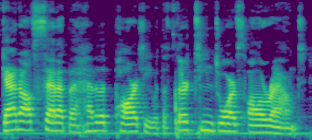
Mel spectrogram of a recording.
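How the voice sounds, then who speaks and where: A man giving a dramatic storybook reading, halting at times and correcting himself as he narrates. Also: on the high side, fairly bright tone. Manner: halting, stumbling over words and correcting himself.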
